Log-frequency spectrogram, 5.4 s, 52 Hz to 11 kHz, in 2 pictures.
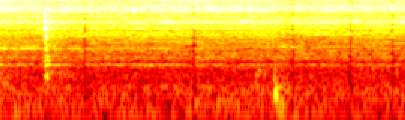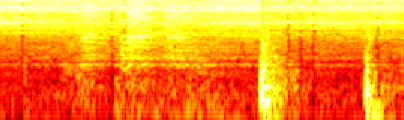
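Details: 1979 Dodge D300 truck abandoned 20+ years, tire being aired up after bead sealer: continuous sharp hiss of escaping air with a few metal clanks; bead isn't seated, so air rushes out instead of filling the tire.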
